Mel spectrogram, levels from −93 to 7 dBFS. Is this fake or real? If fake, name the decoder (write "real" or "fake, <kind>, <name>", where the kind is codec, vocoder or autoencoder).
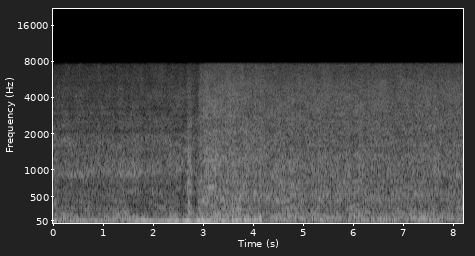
fake, codec, SNAC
